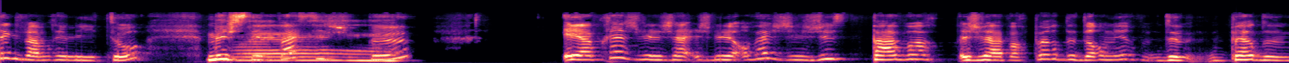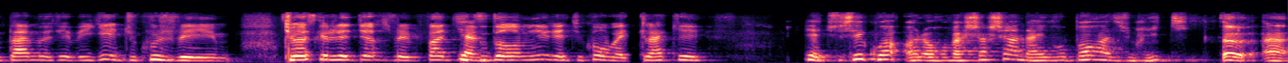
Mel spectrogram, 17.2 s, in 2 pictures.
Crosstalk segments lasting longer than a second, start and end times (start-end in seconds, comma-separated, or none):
1.5-2.7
